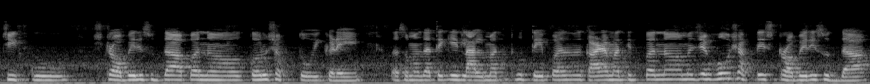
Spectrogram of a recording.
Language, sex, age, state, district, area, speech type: Marathi, female, 18-30, Maharashtra, Thane, urban, spontaneous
